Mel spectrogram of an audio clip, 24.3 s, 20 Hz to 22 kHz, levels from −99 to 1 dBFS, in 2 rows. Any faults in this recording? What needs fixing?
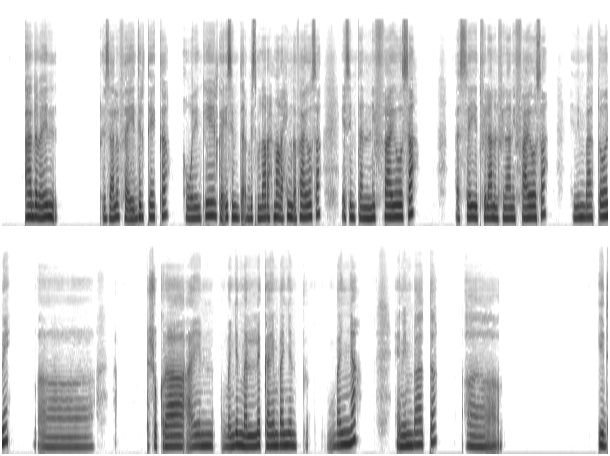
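Likely HE-AAC compression at a bitrate that fits about 24 kbps throughout: treble is rebuilt from copied lower bands, so s sounds turn gritty, with nothing above 15.5 kHz. Encode at a higher bitrate with a full-band codec instead of relying on spectral band replication.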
